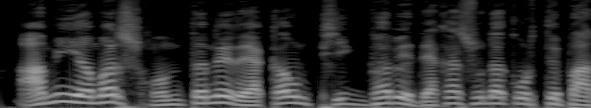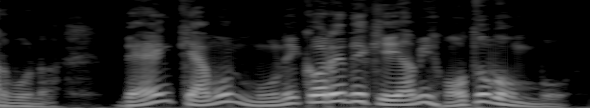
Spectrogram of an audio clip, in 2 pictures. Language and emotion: Bengali, disgusted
